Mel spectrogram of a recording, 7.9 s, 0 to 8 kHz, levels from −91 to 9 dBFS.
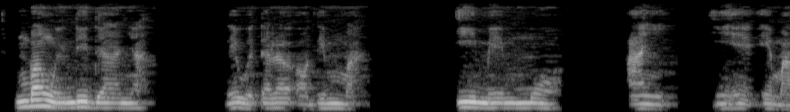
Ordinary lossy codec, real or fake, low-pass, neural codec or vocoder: none; real; 7.2 kHz; none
